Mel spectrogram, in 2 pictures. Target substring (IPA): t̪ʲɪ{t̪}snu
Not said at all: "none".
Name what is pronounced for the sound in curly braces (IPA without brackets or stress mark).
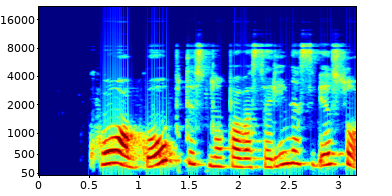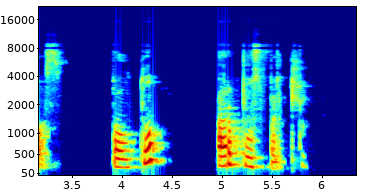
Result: none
